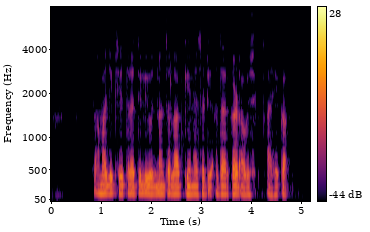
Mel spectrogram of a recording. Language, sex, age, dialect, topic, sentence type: Marathi, male, 25-30, Standard Marathi, banking, question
